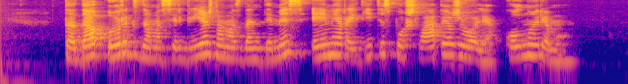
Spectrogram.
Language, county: Lithuanian, Marijampolė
